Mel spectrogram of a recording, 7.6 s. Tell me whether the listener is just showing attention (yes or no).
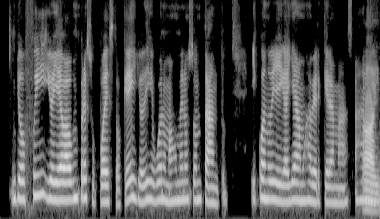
no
